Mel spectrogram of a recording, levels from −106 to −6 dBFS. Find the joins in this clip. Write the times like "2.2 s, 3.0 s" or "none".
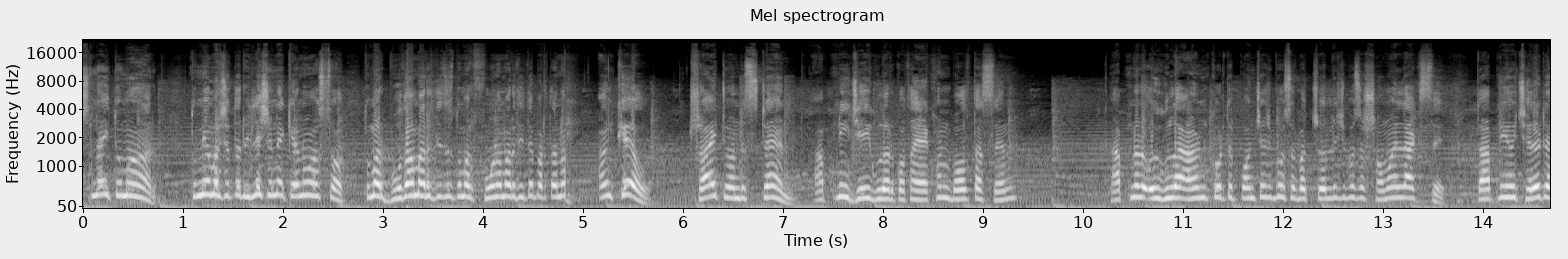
5.0 s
